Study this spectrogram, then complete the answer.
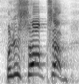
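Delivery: high, fast mock tough-guy jeering; mocking hard man. Mocking the old-school man who says get a job, high jeer. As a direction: sneer like a working-class dad. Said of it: "it's always been like".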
